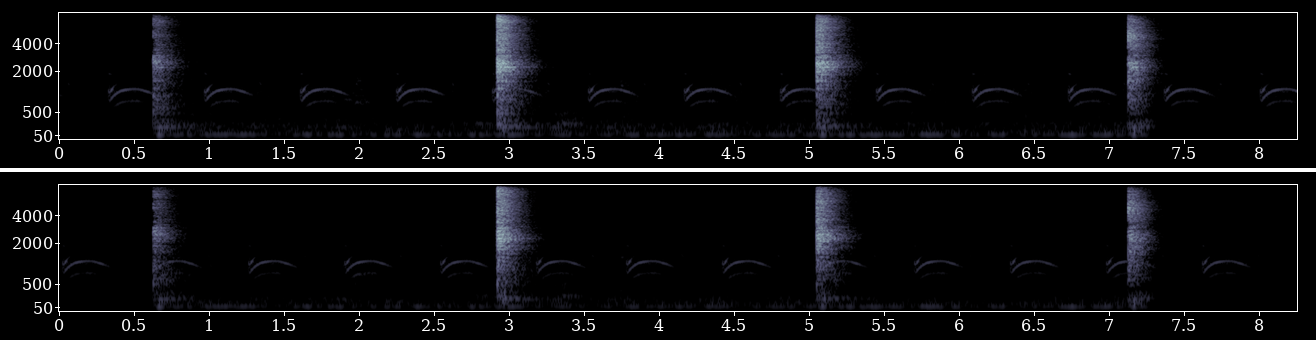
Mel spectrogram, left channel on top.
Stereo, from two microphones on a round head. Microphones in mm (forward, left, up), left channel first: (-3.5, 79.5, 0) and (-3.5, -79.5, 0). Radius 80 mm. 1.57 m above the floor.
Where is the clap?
10° left (ahead or behind), 1.2 m.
